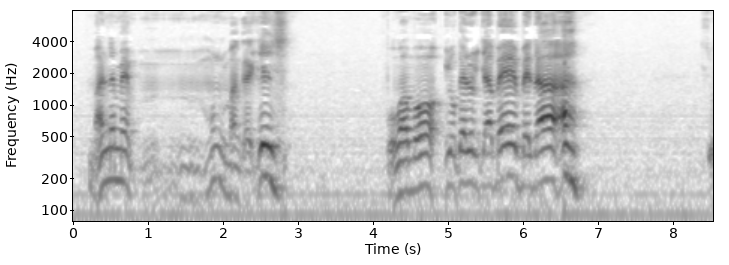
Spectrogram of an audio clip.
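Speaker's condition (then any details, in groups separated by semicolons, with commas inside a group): Cerebral palsy; speech affected by cerebral palsy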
